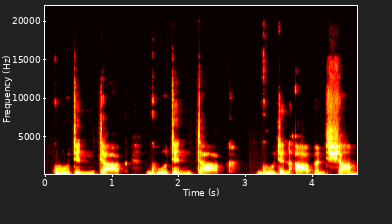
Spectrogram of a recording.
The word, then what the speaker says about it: Guten Abend: और इसकी प्रोनाउंसिएशन है गुटन डार्क गूटन डार्क गटन डार्क गूटन आबंट शाम में इस्तेमाल होता है मोस्टली डिनर के बाद।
